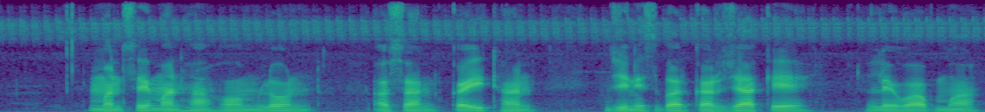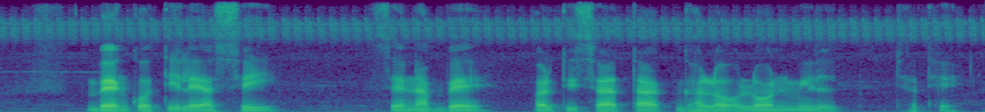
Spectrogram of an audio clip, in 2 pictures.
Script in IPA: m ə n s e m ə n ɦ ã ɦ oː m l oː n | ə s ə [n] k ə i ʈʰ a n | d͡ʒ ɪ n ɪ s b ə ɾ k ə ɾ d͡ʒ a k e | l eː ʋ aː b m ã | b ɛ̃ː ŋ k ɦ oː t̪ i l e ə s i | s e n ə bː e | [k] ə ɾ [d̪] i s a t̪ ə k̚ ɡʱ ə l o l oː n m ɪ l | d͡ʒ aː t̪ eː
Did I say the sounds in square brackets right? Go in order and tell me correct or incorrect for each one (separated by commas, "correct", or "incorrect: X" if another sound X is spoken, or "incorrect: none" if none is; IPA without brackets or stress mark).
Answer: correct, incorrect: p, incorrect: t̪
